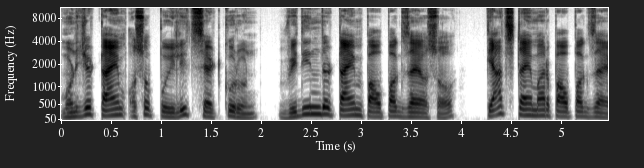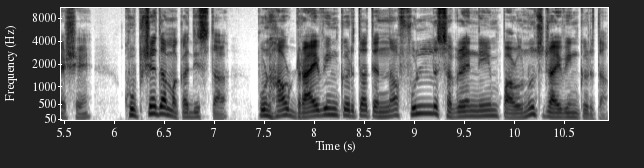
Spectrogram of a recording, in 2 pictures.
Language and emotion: Goan Konkani, neutral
